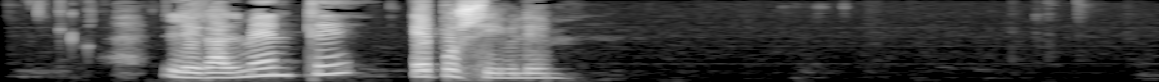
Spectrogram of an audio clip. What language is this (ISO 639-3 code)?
glg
